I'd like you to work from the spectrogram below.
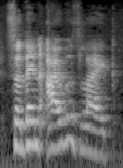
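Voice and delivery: ordinary talk, nothing marked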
